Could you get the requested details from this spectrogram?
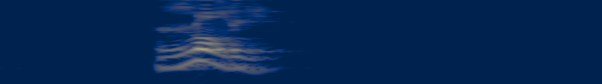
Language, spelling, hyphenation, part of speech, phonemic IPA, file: Dutch, lolly, lol‧ly, noun, /ˈlɔ.li/, Nl-lolly.ogg
- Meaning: 1. lollipop, lolly 2. penis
